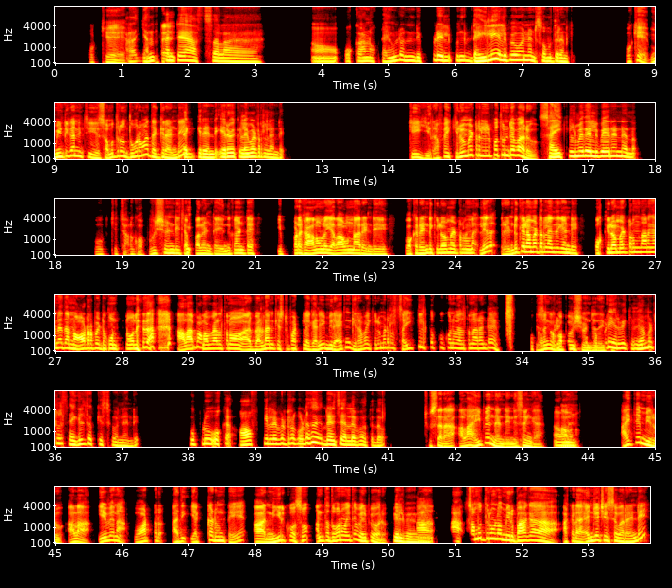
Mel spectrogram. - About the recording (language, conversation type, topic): Telugu, podcast, ప్రకృతిలో మీరు అనుభవించిన అద్భుతమైన క్షణం ఏమిటి?
- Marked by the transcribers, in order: in English: "డైలీ"; in English: "ఆర్డర్"; laughing while speaking: "పెట్టుకుంటున్నాం లేదా, అలా మనం"; lip smack; in English: "హాఫ్ కిలోమీటర్"; laughing while speaking: "కూడా నడిచి ఎళ్ళలేకపోతున్నాం"; in English: "వాటర్"; in English: "ఎంజాయ్"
